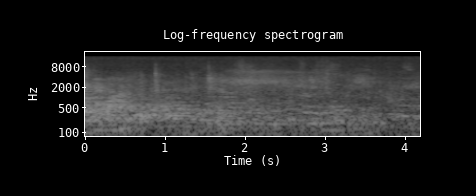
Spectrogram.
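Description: A young boy reads aloud into a microphone in an echoing hall.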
